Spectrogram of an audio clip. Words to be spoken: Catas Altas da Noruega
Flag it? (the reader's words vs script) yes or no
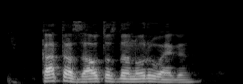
no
